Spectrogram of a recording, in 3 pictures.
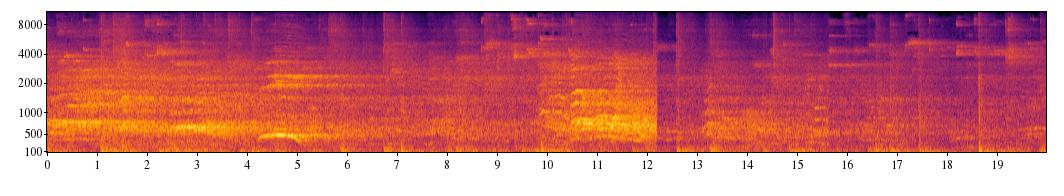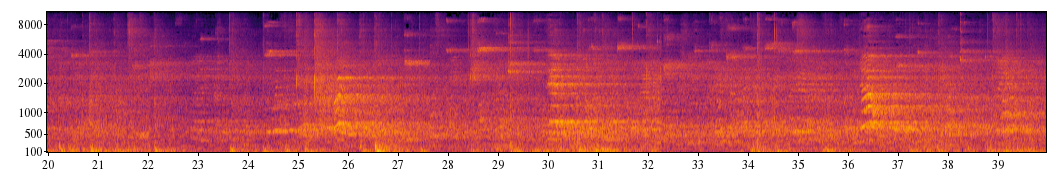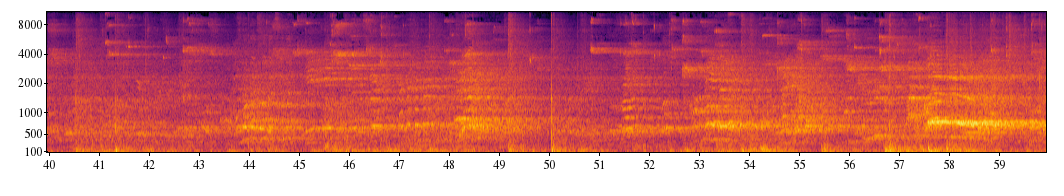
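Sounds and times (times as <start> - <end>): players shouting: 0.0 - 6.2, 9.8 - 12.2, 52.7 - 59.9
volleyball hits: 56.7 - 59.9.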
